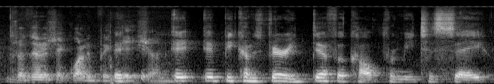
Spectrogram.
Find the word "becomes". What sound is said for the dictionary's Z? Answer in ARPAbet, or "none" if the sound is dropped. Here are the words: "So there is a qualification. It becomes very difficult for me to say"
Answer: Z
